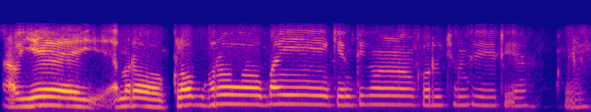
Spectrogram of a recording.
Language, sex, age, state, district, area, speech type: Odia, male, 30-45, Odisha, Mayurbhanj, rural, conversation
